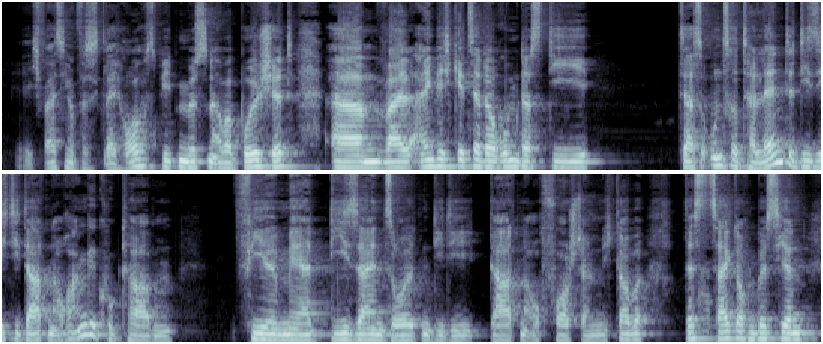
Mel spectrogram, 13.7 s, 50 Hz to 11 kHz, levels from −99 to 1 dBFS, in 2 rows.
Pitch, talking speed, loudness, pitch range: 115 Hz, 210 wpm, -19 LUFS, 105-125 Hz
